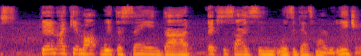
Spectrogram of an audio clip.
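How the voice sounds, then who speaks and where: Somewhat breathy, a woman speaks at a fairly slow pace. Her pitch is fairly low, with ordinary variation. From Colombia and US (moved at 11). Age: 50s. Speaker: chronic illness patient vlogger. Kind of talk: personal testimony. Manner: halting, pausing to find words.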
